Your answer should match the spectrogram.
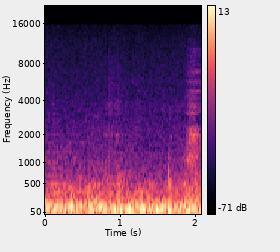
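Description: A quiet orchestral passage with faint held notes, sitting under a heavy, steady low rumble typical of an old analog live opera recording.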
